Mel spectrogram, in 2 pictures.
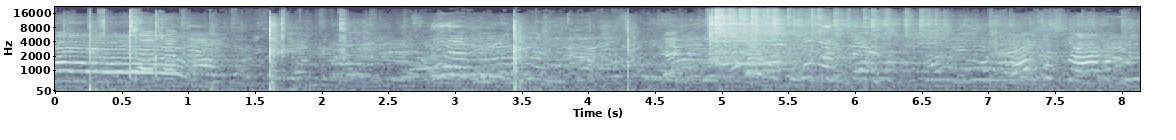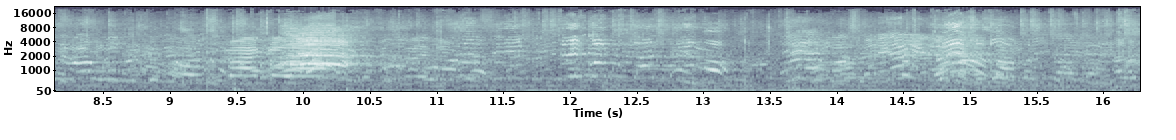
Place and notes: Streliška ulica, Ljubljana - kids on school yard
kids playing on school yard at Streliška ulica.
(Sony PCM-D50, DPA4060)
Ljubljana, Slovenia, 7 November 2012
